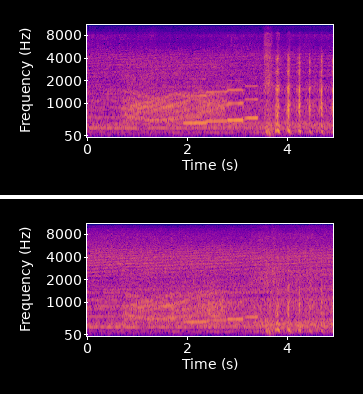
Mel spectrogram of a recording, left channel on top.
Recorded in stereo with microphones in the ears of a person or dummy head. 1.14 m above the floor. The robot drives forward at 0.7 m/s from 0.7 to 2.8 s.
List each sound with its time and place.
0.0 s a drone: 35° right (ahead or behind)
1.9 s a flute: 65° left (ahead or behind)
3.5 s laughter: 30° left (ahead or behind)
